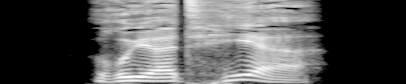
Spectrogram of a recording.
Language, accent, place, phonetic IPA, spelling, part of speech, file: German, Germany, Berlin, [ˌʁyːɐ̯t ˈheːɐ̯], rührt her, verb, De-rührt her.ogg
- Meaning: inflection of herrühren: 1. second-person plural present 2. third-person singular present 3. plural imperative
